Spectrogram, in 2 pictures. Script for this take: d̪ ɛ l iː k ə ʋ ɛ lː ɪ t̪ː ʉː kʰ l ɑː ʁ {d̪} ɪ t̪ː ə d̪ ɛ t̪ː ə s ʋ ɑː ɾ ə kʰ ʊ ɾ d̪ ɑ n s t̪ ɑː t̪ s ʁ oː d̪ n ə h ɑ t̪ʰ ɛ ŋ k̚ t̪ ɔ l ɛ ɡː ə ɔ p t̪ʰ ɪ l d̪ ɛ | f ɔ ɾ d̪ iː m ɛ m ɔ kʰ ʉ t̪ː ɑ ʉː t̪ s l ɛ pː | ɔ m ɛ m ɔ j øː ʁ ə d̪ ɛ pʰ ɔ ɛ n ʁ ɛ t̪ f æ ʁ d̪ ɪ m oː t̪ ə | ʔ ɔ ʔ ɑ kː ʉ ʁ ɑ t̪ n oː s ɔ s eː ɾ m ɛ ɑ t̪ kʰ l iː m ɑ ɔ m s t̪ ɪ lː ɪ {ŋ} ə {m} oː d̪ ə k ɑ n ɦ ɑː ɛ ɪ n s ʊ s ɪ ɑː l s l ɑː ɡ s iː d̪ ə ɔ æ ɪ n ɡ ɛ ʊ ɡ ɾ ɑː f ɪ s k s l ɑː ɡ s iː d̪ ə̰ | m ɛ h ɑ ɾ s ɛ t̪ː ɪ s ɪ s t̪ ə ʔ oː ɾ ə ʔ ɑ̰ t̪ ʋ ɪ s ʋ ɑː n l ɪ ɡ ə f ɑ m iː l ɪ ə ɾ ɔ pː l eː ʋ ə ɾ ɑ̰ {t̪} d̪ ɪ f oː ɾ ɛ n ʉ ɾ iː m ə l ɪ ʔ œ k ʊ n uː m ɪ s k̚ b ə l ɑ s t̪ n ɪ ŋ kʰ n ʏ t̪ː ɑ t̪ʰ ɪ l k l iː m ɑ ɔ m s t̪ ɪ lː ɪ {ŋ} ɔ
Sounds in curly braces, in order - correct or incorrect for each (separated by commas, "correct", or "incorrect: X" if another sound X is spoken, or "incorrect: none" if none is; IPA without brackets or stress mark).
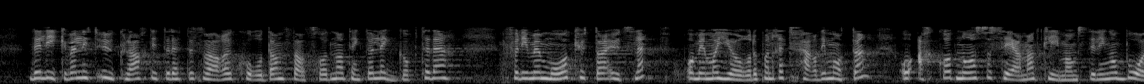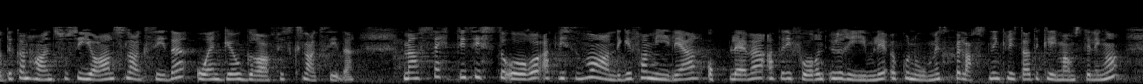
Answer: incorrect: t̪, correct, incorrect: b, correct, correct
